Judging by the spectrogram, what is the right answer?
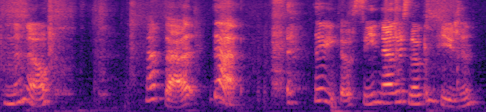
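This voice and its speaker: Teasing woman, lively pitch. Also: unhurried, slight background noise. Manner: teasing, playful, bossy. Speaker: livestream co-host. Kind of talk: casual chat while puzzling.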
